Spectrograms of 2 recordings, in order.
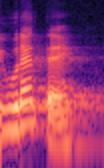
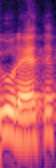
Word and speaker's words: ureter: Então, nesse caso aqui, gente, a prosódia aqui da palavra é cateter e ureter, não catéter e ureter, como muitos pronunciam.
